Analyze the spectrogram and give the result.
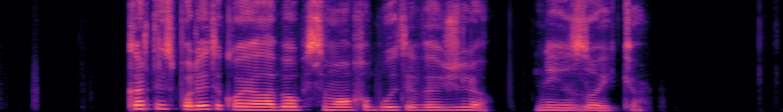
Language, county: Lithuanian, Vilnius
